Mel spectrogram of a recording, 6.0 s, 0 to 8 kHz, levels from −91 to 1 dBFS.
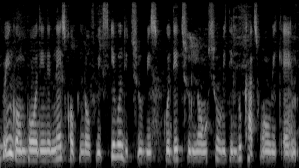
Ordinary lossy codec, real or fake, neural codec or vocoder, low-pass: none; real; none; none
